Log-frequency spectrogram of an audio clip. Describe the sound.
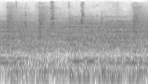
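A basketball is dribbled during a game, with a few dull bounces standing out over a constant wash of crowd noise.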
